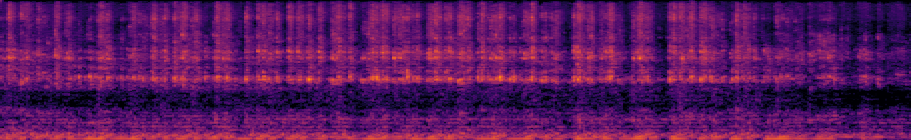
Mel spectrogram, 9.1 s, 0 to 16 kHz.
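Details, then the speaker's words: 1966 Dodge Charger 383 V8, big cam, heads, headers, Holley 4150 carb being tuned: deep loping idle with cam lope, no knocks or misses; slightly rich at idle, to be leaned out. "it's a touch rich and idle i think i'm going to try to lean it out just a little bit"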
